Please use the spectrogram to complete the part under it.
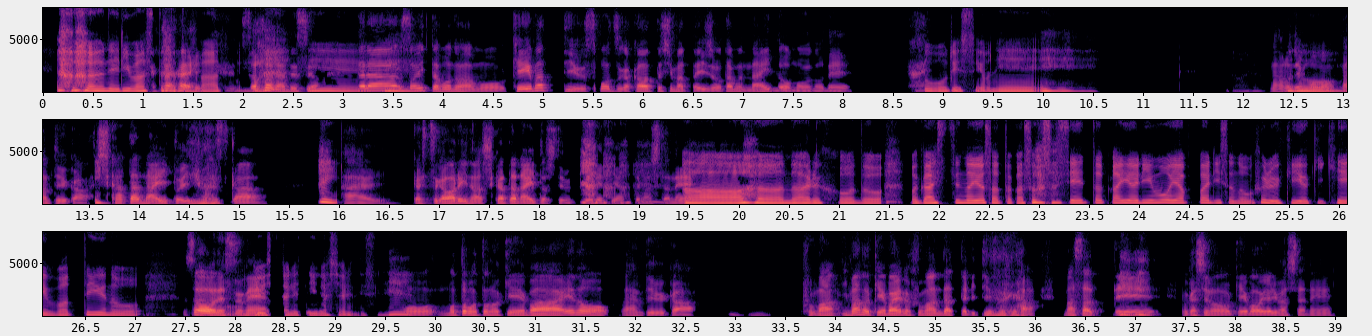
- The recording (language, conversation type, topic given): Japanese, podcast, 昔のゲームに夢中になった理由は何でしたか？
- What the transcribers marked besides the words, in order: chuckle; laughing while speaking: "はい、そうなんですよ"; laughing while speaking: "仕方ないと言いますか"; chuckle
